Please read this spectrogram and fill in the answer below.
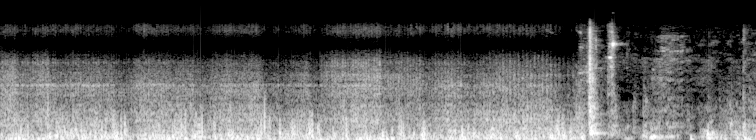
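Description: Open safari jeep driving on a dirt track: engine running and tyres rolling over gravel in a steady rumble. About six seconds in there is a sharp click and the rumble thins out as the jeep slows.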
